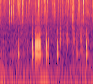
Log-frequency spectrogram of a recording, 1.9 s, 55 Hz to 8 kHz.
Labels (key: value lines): label: biophony, knock croak
recorder: SoundTrap 300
